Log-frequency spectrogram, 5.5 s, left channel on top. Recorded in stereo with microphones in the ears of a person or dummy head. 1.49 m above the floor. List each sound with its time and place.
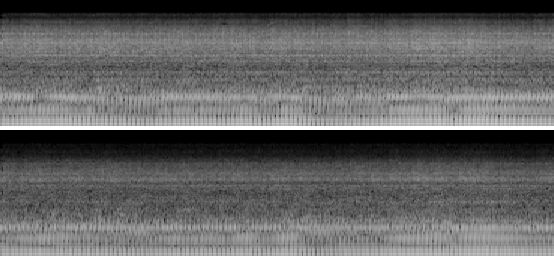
0.0 s an engine running: 70° left (ahead or behind), 8 m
